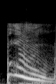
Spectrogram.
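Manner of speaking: high, loud "boom"; imitated smash boom. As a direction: explode on the word like an impact. Imitates the rock being crushed.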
